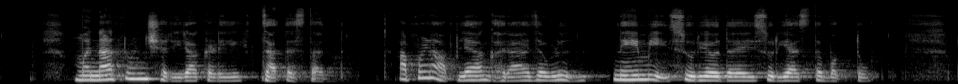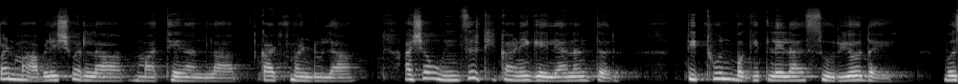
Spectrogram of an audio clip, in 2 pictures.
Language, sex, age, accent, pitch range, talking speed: Marathi, female, 50-69, native, 180-225 Hz, 70 wpm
